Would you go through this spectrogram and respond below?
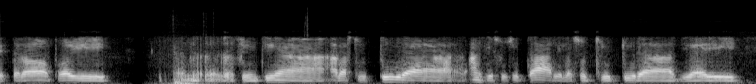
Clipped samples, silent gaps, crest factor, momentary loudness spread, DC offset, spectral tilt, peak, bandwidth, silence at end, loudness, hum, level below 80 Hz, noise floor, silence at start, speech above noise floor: under 0.1%; none; 14 dB; 7 LU; under 0.1%; -8.5 dB/octave; -2 dBFS; 4.8 kHz; 0.2 s; -16 LUFS; none; -38 dBFS; -41 dBFS; 0 s; 25 dB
